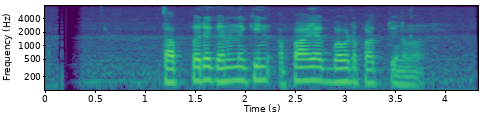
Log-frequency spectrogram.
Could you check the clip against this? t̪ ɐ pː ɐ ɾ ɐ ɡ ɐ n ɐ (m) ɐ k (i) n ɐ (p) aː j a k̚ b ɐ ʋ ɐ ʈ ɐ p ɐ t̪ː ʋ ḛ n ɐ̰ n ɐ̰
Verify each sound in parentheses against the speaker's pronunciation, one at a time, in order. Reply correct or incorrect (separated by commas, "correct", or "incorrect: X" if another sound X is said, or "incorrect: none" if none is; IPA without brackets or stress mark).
incorrect: n, correct, correct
